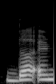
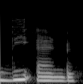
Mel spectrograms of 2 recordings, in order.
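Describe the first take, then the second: First: 'The' is said with a short 'uh' vowel. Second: 'The' is said with a long 'ee' vowel. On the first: The speaker calls it wrong. "द end लिखा नहीं आता" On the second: The speaker calls it right. "इसलिए हम उसको दी एंड बोलते हैं"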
